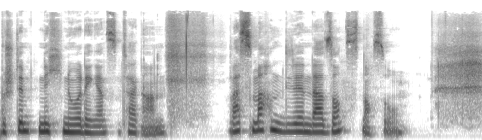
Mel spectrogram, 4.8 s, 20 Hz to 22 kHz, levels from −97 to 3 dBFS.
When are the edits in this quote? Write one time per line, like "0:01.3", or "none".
0:01.4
